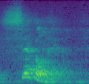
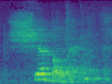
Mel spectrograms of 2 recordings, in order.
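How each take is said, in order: First: The word begins with an 's' sound. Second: The word begins with an 'sh' sound. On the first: This way of saying it betrays the speaker's origin. The speaker calls it wrong. "They pronounce the word Sibboleth" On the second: This is the accepted way to say the word. The speaker calls it right. "they can't say Shibboleth"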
